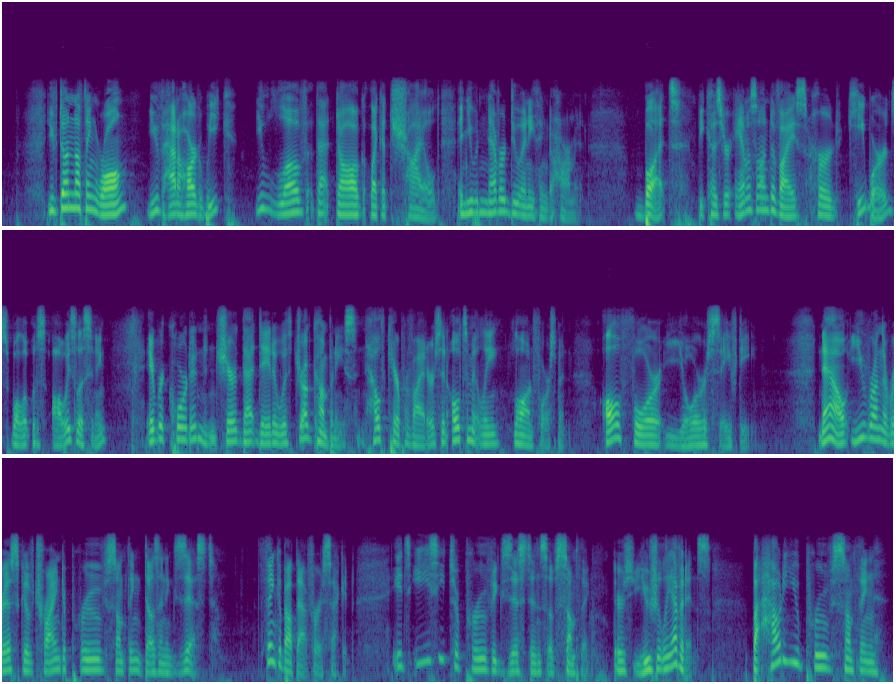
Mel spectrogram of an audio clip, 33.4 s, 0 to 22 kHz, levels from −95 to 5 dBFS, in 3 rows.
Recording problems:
high frequencies cut off; noticeable; nothing above 5.5 kHz

